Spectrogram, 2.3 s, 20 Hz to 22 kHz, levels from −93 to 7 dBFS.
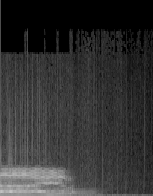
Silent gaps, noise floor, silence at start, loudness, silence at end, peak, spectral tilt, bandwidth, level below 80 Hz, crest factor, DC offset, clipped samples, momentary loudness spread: none; -47 dBFS; 0 s; -23 LUFS; 0.1 s; -10 dBFS; -3 dB/octave; 18.5 kHz; -42 dBFS; 16 dB; under 0.1%; under 0.1%; 23 LU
